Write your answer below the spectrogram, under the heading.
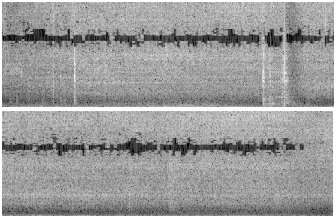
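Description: Raw chicken koftas sizzling in a hot frying pan greased with sprayed oil as they are tipped in, with a few sharp knocks about a second in and again between three and four seconds.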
